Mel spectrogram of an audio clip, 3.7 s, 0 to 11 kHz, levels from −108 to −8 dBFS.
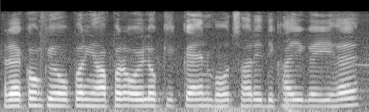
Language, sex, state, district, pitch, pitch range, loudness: Hindi, male, Haryana, Charkhi Dadri, 185 Hz, 180-190 Hz, -16 LUFS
